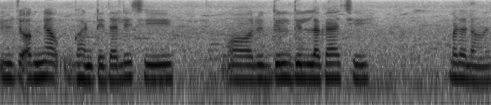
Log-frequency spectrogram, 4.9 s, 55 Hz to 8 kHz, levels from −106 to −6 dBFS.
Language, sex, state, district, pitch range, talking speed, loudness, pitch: Garhwali, female, Uttarakhand, Tehri Garhwal, 185-200 Hz, 170 wpm, -15 LUFS, 195 Hz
